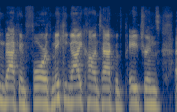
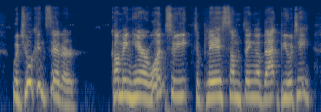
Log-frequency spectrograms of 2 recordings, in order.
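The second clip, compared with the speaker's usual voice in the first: pitched-up voice, choking back tears; 5 semitones higher than usual. In the bar, Sybil turns to the player, holding back weeping. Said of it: "she's saying this like holding back some some weeping".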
